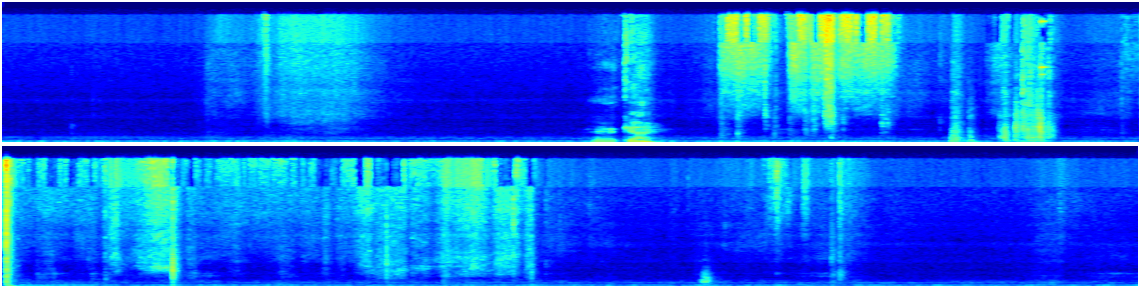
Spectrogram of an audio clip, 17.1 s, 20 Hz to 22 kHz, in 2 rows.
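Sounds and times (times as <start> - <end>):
laptop rustle or scrape: 5.4 - 6.8, 9.1 - 12.7.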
